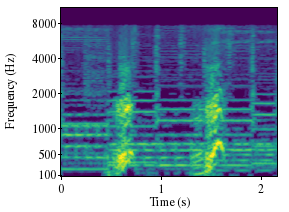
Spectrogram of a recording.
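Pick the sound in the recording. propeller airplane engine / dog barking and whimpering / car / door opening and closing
dog barking and whimpering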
